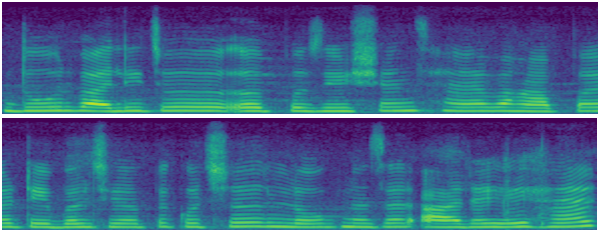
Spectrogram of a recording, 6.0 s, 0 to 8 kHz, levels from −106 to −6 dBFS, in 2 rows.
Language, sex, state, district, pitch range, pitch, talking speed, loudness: Hindi, female, Uttar Pradesh, Jalaun, 245-265 Hz, 255 Hz, 160 wpm, -28 LUFS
